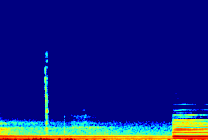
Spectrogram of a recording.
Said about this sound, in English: Sorry about that loud-ass bell in the background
